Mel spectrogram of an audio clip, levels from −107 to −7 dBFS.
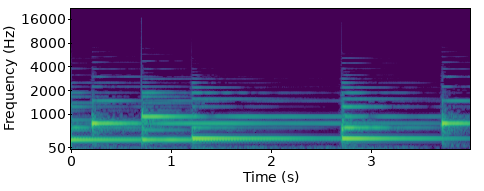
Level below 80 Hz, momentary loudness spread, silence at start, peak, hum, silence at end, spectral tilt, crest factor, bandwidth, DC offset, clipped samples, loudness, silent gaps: -74 dBFS; 14 LU; 0 s; -20 dBFS; none; 0 s; -5.5 dB/octave; 16 dB; 3.2 kHz; under 0.1%; under 0.1%; -36 LUFS; none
